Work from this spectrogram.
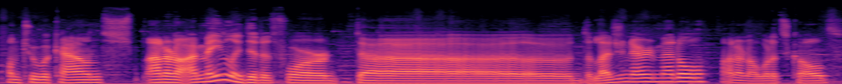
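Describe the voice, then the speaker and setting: A man's voice: mid-range voice, normal speed, sharp tone, clear, resonant tone, soft background music. Laid-back Dutch-accented young man streamer. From Netherlands. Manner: laid-back and slangy, talks to himself. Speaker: game streamer. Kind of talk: casual livestream chat, answering chat while playing.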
